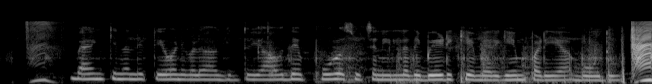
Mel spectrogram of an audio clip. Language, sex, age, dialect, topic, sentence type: Kannada, female, 31-35, Coastal/Dakshin, banking, statement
